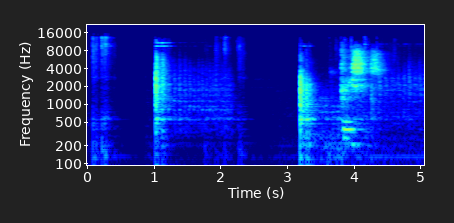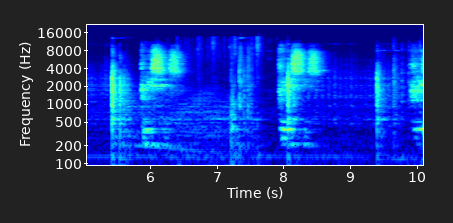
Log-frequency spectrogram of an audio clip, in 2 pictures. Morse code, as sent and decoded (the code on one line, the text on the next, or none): none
